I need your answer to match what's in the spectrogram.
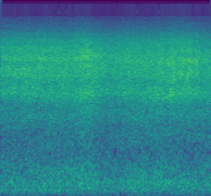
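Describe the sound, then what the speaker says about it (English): Ocean waves crash on the shore in a steady, dense roar of surf, loud and continuous with some wind rumble, and no voices. "let me show you what it looks like when you're getting the impact, the crashing of the waves"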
